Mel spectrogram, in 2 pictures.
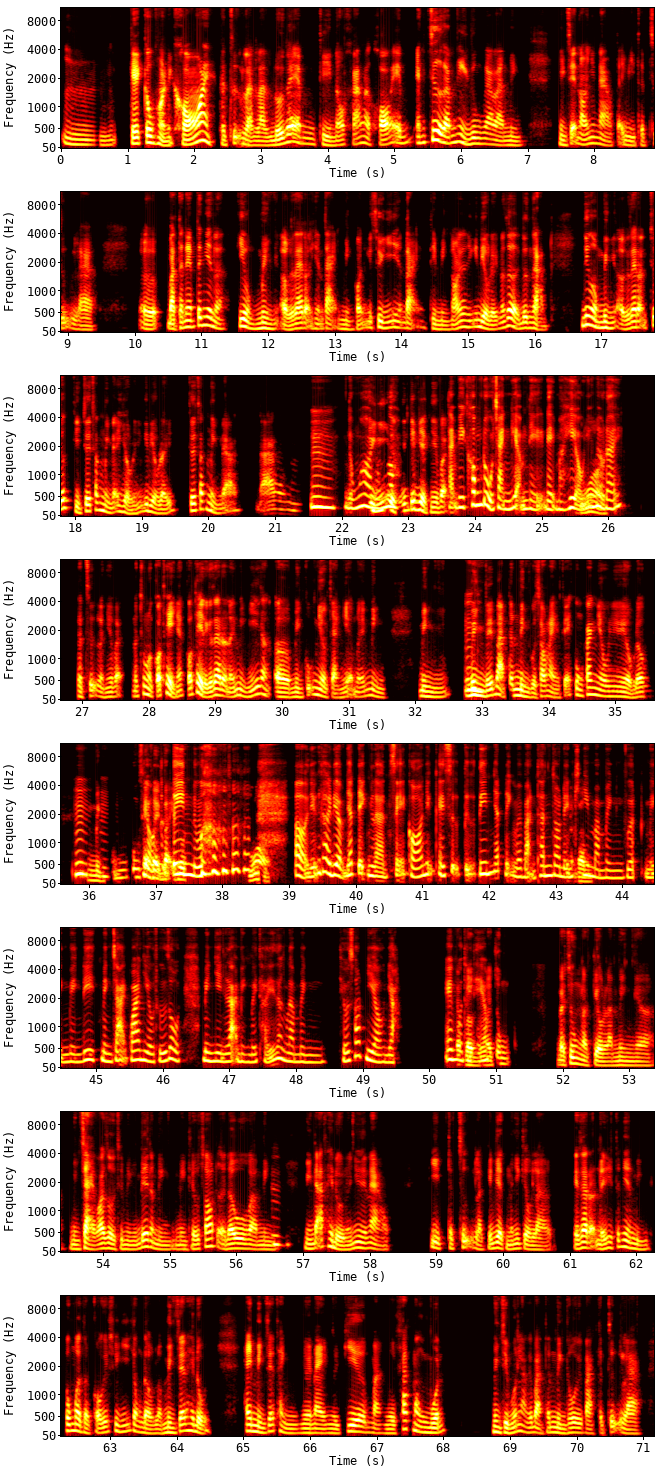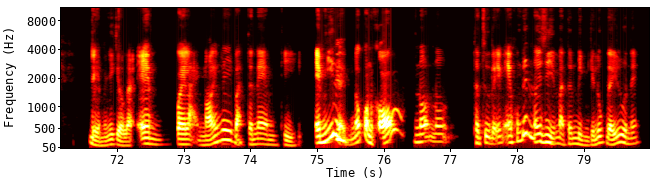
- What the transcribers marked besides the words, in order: tapping; other background noise; laughing while speaking: "đúng không?"; laugh
- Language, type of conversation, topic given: Vietnamese, podcast, Bạn muốn nói gì với phiên bản trẻ của mình?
